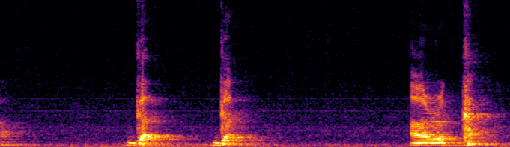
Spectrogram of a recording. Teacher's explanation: खा साउंड जैसे ही आप बोलेंगे तो आपको पता होगा कि सॉफ्ट पैलेट को टच कर रही है कोई चीज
